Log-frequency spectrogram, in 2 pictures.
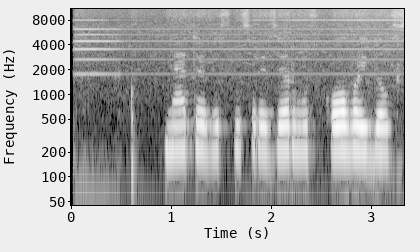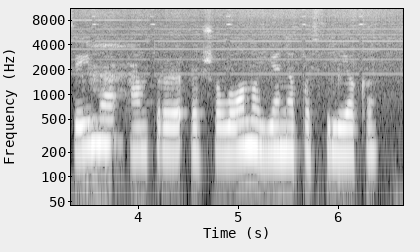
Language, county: Lithuanian, Klaipėda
